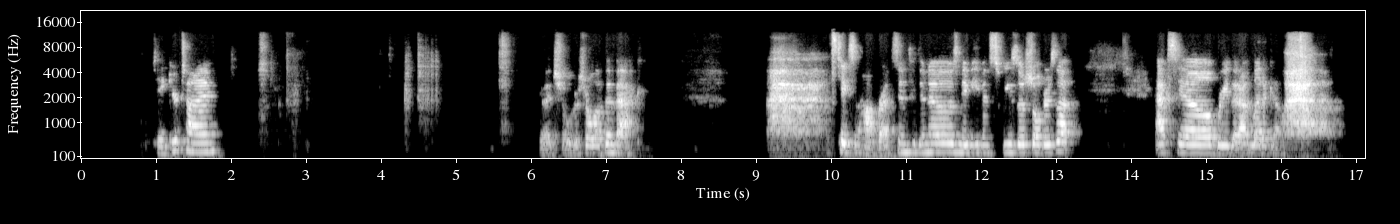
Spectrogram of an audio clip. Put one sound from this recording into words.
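A woman speaks calmly and warmly, close to a microphone.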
